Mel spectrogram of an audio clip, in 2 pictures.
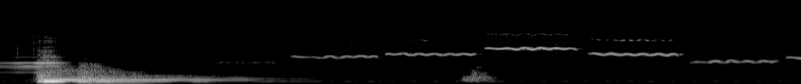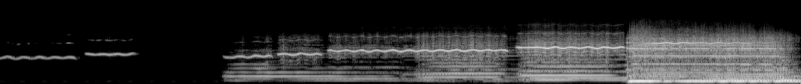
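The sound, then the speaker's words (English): The whistled theme of The Whistler, a CBS Radio detective show broadcast from 1942 to 1955: a lone melody of about nine sustained, wavering notes that rise and fall, framed by a low orchestral swell before and loud, full orchestral chords after. “I'm the Whistler.”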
